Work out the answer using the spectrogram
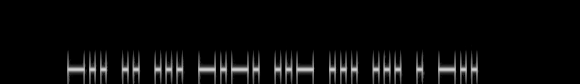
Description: Morse code, heard as a keyed tone, about 22 wpm, 700 Hz. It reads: DISCUSSED
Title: ED Suffix - Top 100 Words with Base Words 22wpm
